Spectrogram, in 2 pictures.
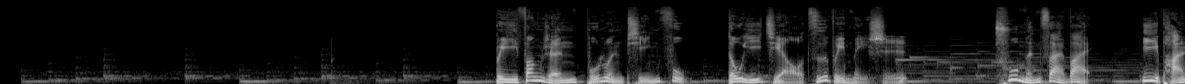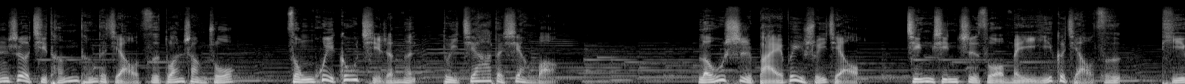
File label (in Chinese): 男 纪录片 舌尖感觉; 大气激情 舌尖感; 龙氏百味饺子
